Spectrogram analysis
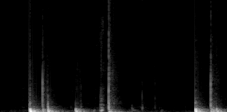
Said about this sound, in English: I'm going to Foley it here. The table, yeah. Okay. Let's lock it down. Footsteps, take one.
